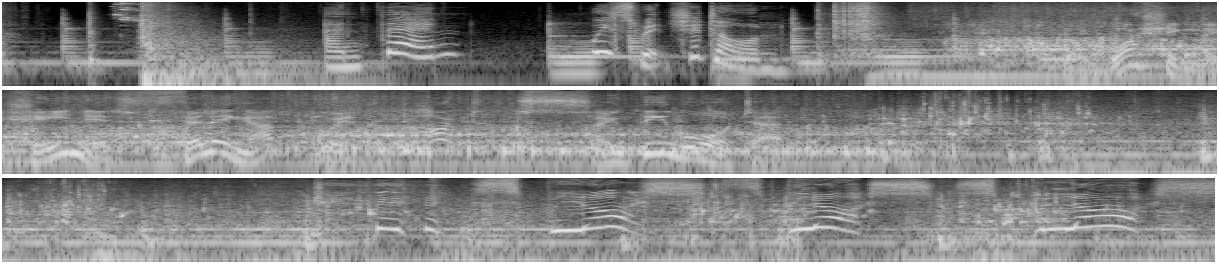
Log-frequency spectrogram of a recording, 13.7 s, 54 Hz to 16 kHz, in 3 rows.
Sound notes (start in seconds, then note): 7.7 machine rumbles; 10.2 giggles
